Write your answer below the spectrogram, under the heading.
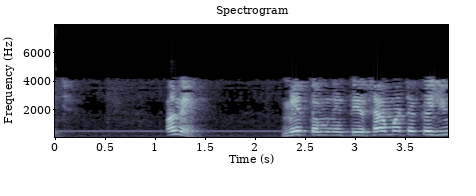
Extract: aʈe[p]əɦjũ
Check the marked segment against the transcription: incorrect: k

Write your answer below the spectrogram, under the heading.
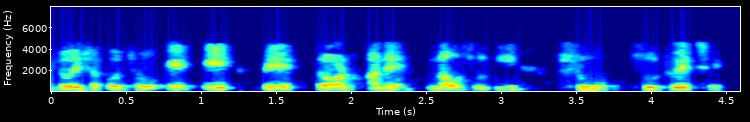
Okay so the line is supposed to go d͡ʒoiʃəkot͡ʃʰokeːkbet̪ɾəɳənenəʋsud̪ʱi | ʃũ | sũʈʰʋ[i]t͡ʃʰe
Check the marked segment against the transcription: incorrect: e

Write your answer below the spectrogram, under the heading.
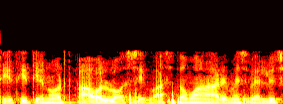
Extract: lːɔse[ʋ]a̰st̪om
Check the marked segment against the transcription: correct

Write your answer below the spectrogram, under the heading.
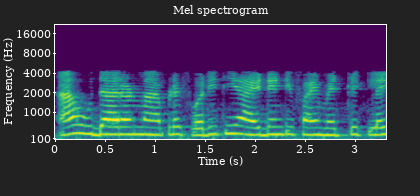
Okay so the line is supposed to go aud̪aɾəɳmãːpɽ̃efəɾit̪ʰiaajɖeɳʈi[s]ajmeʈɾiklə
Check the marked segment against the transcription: incorrect: f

